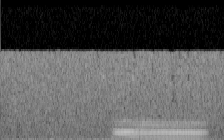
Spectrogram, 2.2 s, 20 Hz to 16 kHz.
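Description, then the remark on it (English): A single drawn-out cow moo from a video game on a game server, lasting about a second over a low steady background hum, clear, with no talking, as the player slaughters about 15 cows around him. “So when I got in, first looked in this world to see if it was acceptable, I had about 15 cows around me, so I slaughtered them all.”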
